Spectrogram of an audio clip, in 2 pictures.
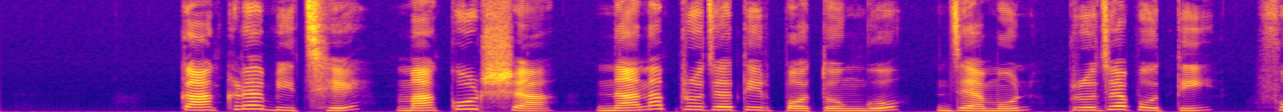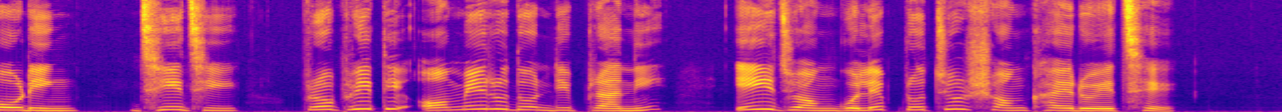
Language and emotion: Bengali, neutral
